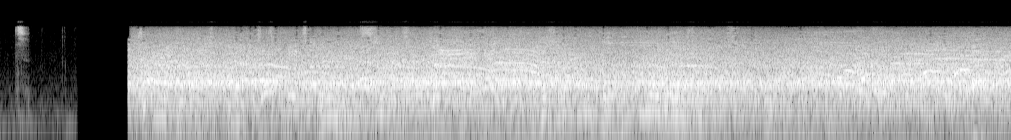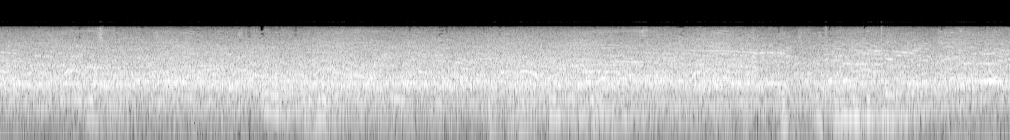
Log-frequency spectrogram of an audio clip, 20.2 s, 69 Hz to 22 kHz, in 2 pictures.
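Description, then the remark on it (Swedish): A large crowd in a clip from the film 1984, the Two Minutes Hate, yells and screams hatefully together in a loud, sustained, angry roar that starts abruptly after a brief near-silent moment and continues without pause to the end. “nöjda och tillfredsställda de är när de har fått skrika ut sitt hat i två minuter”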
